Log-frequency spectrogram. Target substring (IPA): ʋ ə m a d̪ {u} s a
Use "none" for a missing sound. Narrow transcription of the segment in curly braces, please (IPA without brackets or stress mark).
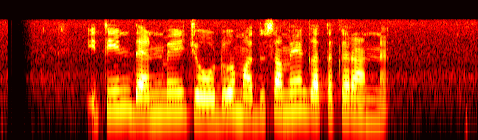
u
